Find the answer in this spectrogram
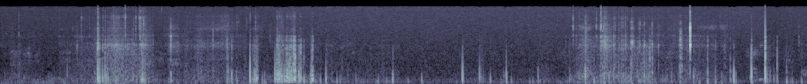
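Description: A Groenendael (Belgian Sheepdog) scrambling and leaping after a laser dot: short rushes of paws scuffling on carpet, then a run of sharp clicks and knocks from its claws against a door and the floor.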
